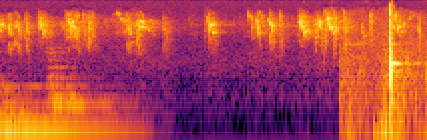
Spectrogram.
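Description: Small birds chirping throughout, over low background music that fades out in the first second and a half. Near the end comes a single sharp knock: a wooden mallet striking a stone mortar.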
